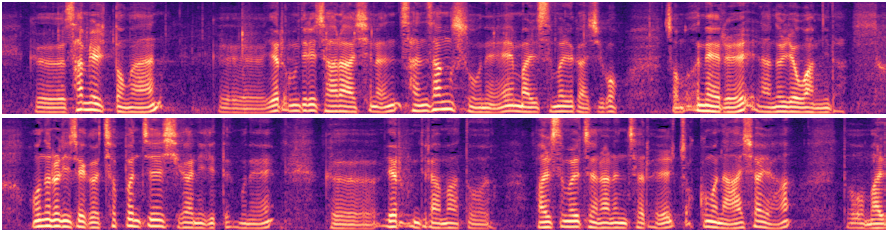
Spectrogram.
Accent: Daegu, South Korea; moved away; 저는 원래 고향이 대구인데 그래도 이제 공부를 좀 했으니까 서울을 왔겠죠.

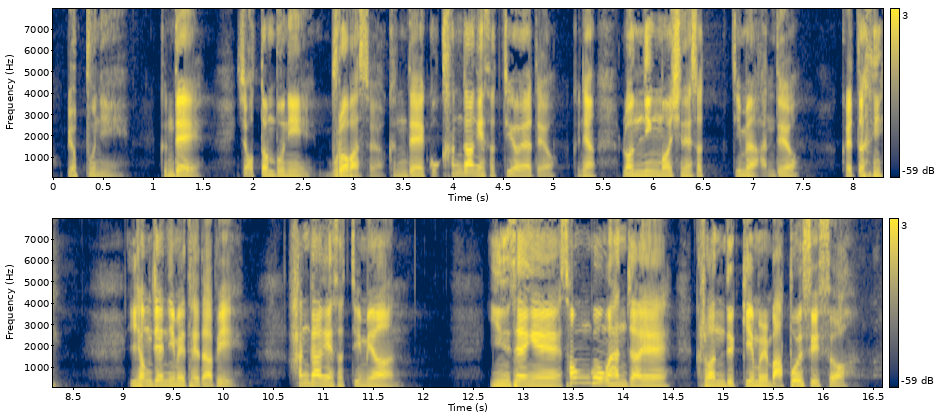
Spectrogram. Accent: Busan, South Korea; now in Seoul, South Korea; 보내주신 분이 대구 분이었고 저는 부산 사람이거든요.

